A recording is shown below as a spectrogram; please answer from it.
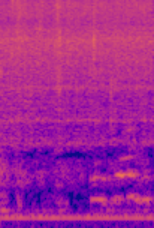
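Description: Oil sizzles in a pan before the onions go in, a close, steady hiss with a faint crackle running the whole time and no one speaking.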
